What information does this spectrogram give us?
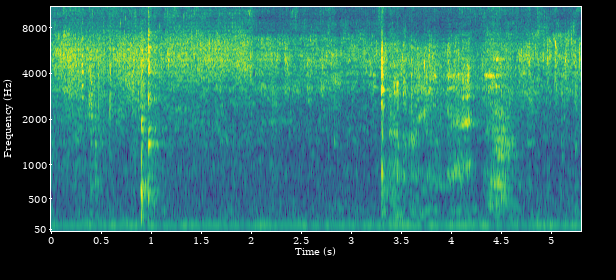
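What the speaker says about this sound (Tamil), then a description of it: "கொஞ்சம் எண்ணெயை காய வச்சுட்டு அதுக்கப்புறமா போட்டேன் அப்படின்னா நல்லா சூப்பராக நமக்கு பக்கோடா வெந்து வரும்" Mixed vegetable pakoda frying in hot oil, a soft steady sizzle with a couple of sharp spatter pops and light stirring scrapes, under a constant low hum.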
